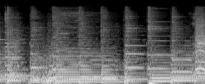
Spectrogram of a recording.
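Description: Acoustic guitar playing a strummed chord accompaniment in a live band, with steady, even strokes.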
